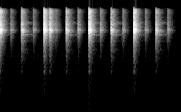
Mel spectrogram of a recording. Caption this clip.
hi hat loop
